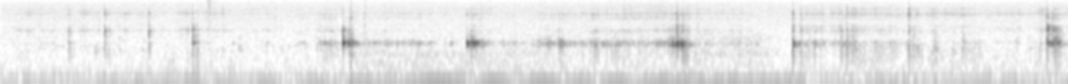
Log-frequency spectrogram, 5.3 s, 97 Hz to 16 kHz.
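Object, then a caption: Carved wooden frog guiro scraped with a stick. A wooden stick is scraped along the ridged back of a hand-held carved wooden frog guiro. Short, dry rasping strokes and clicks carry a croaking tone around 1.2 kHz, with a few louder strokes standing out. They play over a quiet low hum.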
